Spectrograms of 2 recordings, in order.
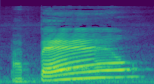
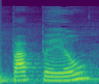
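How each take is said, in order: First: High "Papel" with the final "pel" held long; "Papel" rising onto a long "pel"; calling out stretched. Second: Said in the usual way. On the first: Shown as a demonstration. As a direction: call out "Papel", stretching the last syllable. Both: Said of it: "Vamos chamar papel".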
